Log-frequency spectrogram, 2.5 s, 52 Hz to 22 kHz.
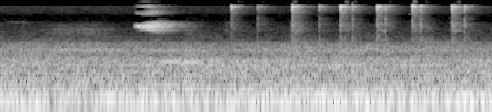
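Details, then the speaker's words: Fuel injector removed from the vehicle and pulsed on a $10 eBay injector cleaning kit, tapped by hand. This is a known-good injector: faint crisp ticks a few times a second show it activating normally. "you can hear it activating"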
